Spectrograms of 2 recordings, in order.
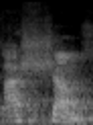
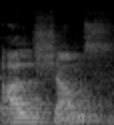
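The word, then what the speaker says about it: الشمس: Like we can say ash-shams, we don't say al-shams, okay, but when it comes to qamar, we say al-qamar, okay.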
